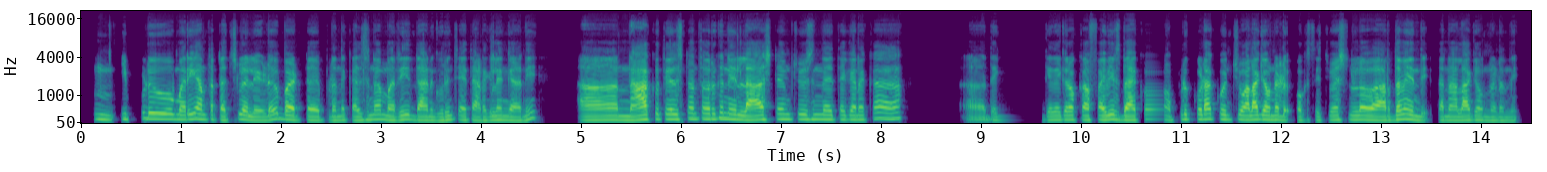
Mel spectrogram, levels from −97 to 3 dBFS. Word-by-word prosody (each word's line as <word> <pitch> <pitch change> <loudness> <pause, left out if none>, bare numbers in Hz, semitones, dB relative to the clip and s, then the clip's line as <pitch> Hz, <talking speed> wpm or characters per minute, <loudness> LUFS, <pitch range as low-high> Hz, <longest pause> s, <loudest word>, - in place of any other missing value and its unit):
హ్మ్. 160 -3 -4 0.2
ఇప్పుడు 190 +4 -3 0.3
మరీ 155 +3 +1
అంత 160 -1 -6
టచ్‌లో 130 +6 -1
లేడు. 120 +6 0
బట్ 130 -1 +3
ఎప్పుడైనా 120 +2 -6
కలిసినా 135 +6 -2
మరి 130 +2 0 0.2
దాని 125 -1 +2
గురించైతే 135 +1 -4
అడగలేం 135 +3 -2
గాని, 120 +7 -2 0.5
ఆహ్, 135 +1 +3 0.2
నాకు 150 +5 +6
తెలిసినంత 170 +2 -1
వరకు 180 +2 -1
నేను 165 -3 +1
లాస్ట్ 145 +3 +4
టైమ్ 170 -1 -2
చూసిందయితే 155 -1 -2
గనక, 145 +3 -4 1.0
ఆహ్, 75 0 -7
దగ్గర 125 -1 -11 0.5
దగ్గర 145 +1 0
ఒక 140 0 +2
5 140 -1 +3
ఇయర్స్ 150 -4 -1
బ్యాక్ 135 -1 +4 0.3
అప్పుడు 160 +6 -6
కూడా 170 +1 +4
కొంచెం 155 -1 -2
అలాగే 150 +1 +5
ఉన్నాడు. 145 -4 0
ఒక 120 - -12
సిట్యుయేషన్‌లో 140 +3 -1 0.2
అర్థమైంది 145 -1 +1
తనలాగే 125 +2 0
ఉన్నాడని. 115 -1 -7
140 Hz, 165 wpm, -23 LUFS, 130-160 Hz, 1.0 s, నాకు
